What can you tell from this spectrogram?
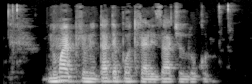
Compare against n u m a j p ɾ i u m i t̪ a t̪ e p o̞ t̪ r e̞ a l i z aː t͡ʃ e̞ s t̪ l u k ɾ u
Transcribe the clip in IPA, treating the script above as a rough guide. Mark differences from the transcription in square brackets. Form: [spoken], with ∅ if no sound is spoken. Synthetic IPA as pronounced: n u m a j p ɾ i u [n] i t̪ a t̪ e p o̞ t̪ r e̞ a l i z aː t͡ʃ e̞ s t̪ l u k ɾ u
